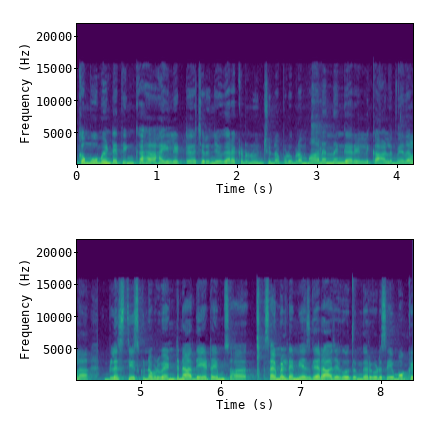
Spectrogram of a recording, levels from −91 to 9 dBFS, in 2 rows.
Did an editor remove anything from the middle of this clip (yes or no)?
yes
